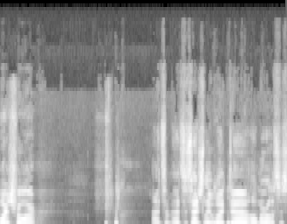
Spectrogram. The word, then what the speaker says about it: Omarosa: Omarosa, is that how you pronounce the name?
